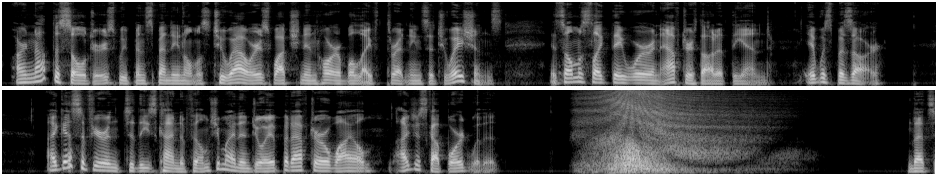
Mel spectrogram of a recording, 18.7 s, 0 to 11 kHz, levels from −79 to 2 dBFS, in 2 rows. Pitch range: 115-145 Hz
